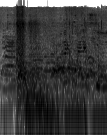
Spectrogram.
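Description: A tbourida troupe's black-powder muskets (moukahla) fired together in one loud volley about a third of a second in, followed by a rolling rumble.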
